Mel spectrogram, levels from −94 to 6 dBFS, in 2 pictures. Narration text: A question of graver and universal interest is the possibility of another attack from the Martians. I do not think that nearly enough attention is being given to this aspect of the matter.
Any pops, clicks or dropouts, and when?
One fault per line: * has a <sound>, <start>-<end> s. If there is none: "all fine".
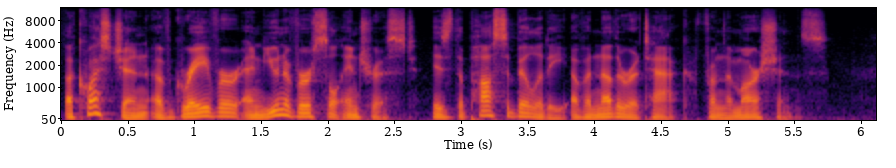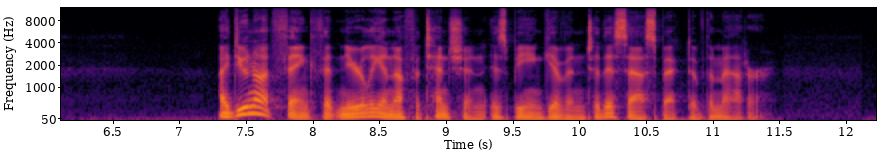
all fine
